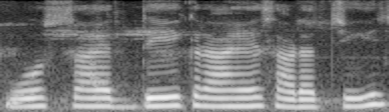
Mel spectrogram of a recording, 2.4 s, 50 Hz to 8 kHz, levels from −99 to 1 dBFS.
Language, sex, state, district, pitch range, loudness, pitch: Hindi, female, Bihar, Katihar, 205-220 Hz, -14 LUFS, 215 Hz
